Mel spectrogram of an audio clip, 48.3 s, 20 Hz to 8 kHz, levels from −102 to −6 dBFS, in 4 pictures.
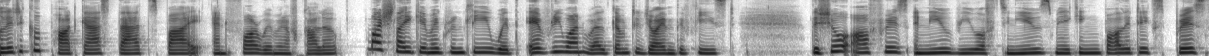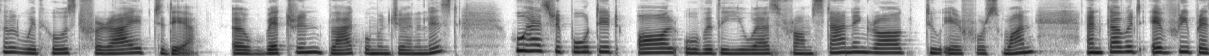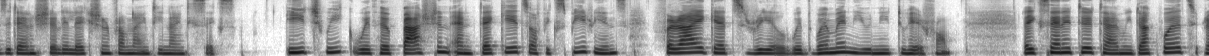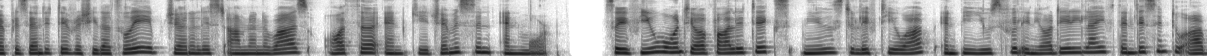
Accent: Indian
